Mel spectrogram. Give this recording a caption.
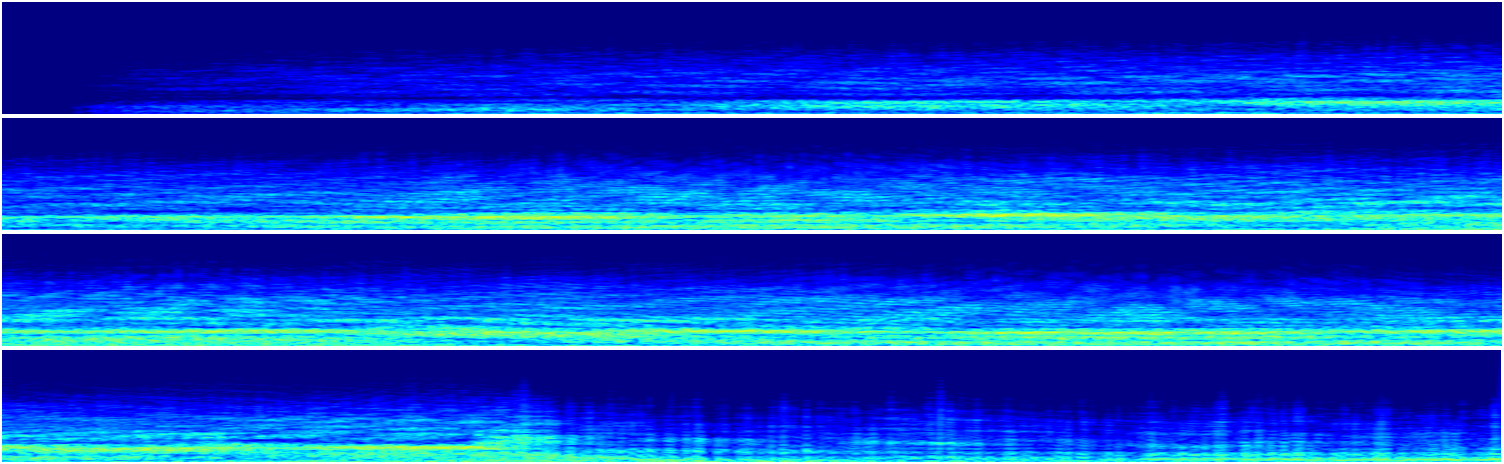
Sound effects > Electronic / Design
Using Ableton's 'Roar' to generate a rocket sound with sonic booms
